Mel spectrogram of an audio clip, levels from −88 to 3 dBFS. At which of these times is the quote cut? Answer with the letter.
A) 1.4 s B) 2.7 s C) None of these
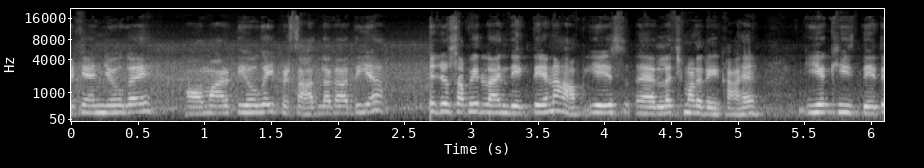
B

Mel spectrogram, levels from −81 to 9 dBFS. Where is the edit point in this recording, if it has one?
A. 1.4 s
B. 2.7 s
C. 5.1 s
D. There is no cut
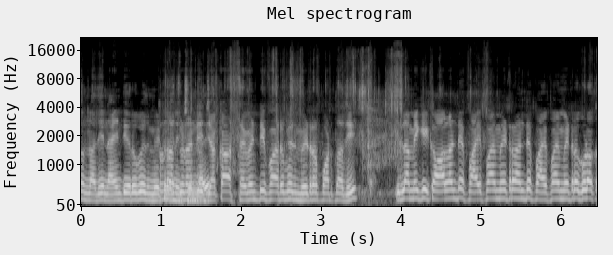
A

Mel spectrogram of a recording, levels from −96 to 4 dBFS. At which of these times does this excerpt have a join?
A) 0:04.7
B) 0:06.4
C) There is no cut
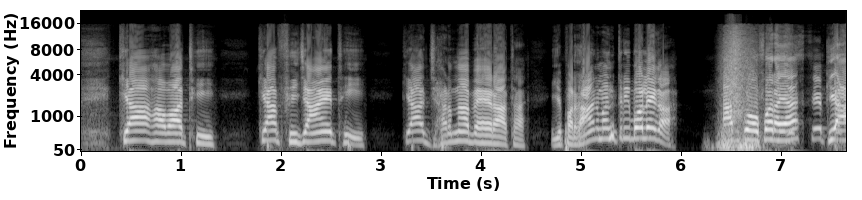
B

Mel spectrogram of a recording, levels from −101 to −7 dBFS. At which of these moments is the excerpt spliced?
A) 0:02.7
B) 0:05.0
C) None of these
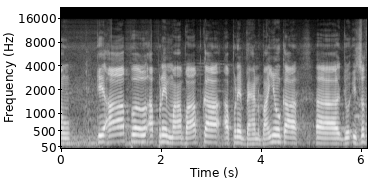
C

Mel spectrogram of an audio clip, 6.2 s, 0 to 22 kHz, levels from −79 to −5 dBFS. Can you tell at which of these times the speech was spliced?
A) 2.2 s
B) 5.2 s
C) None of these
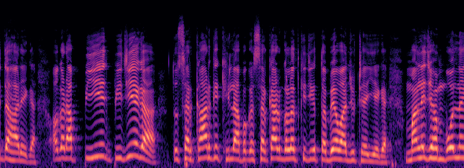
C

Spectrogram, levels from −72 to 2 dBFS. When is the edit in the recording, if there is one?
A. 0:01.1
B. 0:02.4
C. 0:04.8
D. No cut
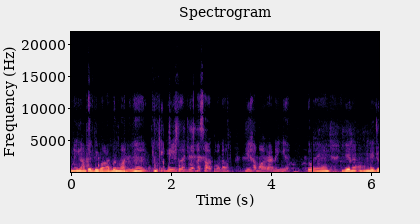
C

